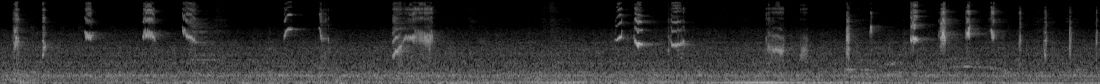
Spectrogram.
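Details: A sleepy, noisy pet masked lovebird indoors, making brief high chirps and harsher squawks in loose bursts, some clustered in quick pairs, over a steady low background hum.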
